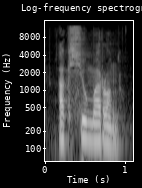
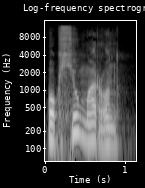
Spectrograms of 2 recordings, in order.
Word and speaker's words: оксюморон: Есть такое слово греческого происхождения, оксюморон, оксюморон, оксюморон на ю ударение.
